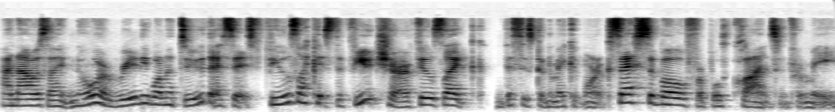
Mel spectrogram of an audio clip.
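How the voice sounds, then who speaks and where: In a Scottish accent, the somewhat breathy voice moves at a very fast pace with lively intonation. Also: woman, medium pitch for a woman. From Scotland. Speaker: counsellor. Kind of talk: interview. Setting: podcast.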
